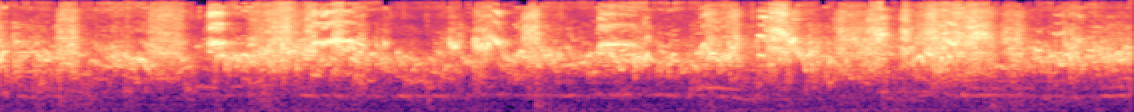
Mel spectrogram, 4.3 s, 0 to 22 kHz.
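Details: Several budgerigars of rare colours chirping while playing with toys, recorded June 18, 2023; dense overlapping warbled chatter and harsh squawky notes run continuously without pause.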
